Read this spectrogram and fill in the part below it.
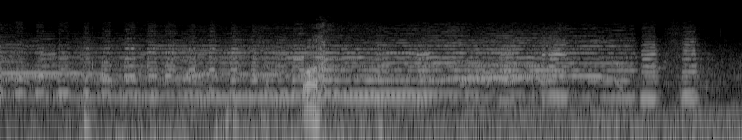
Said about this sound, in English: Just a whole bunch of cars going by.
